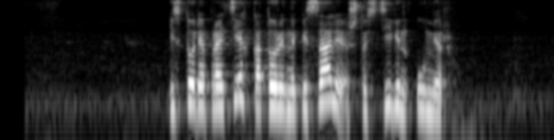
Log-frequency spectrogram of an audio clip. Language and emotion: Russian, neutral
